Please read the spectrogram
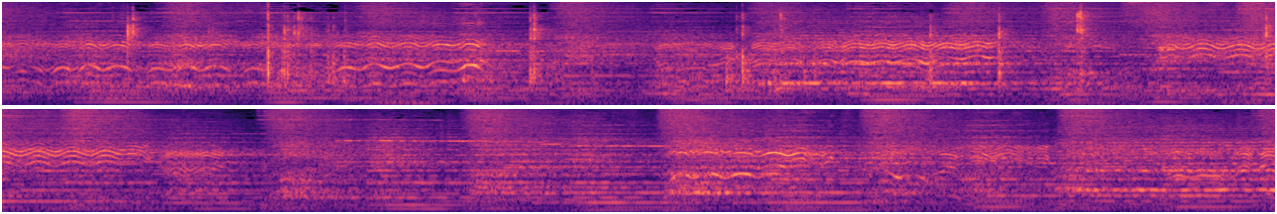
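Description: Operatic classical music: a singer with wide vibrato over orchestral accompaniment, laid as a background track.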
